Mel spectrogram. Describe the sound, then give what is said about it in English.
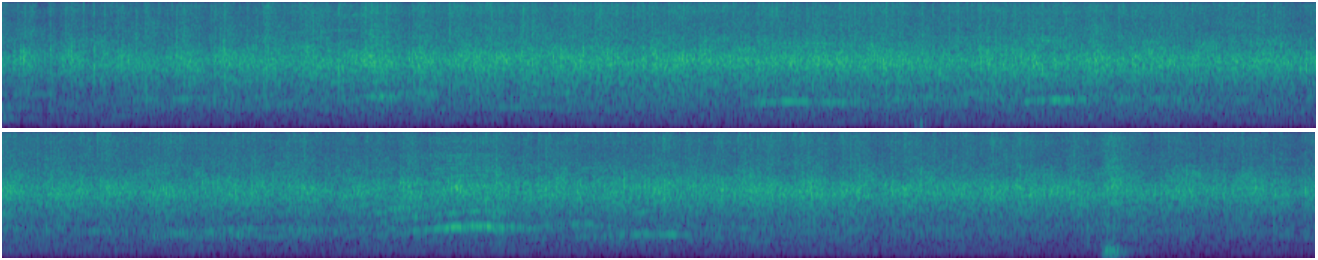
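An audience stands and claps their hands to the Lord in steady, sustained applause, a dense wash of many hands that stays even in loudness throughout, with faint voices rising briefly through the clapping. “Stand up and clap your hands to the Lord right now, would you?”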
